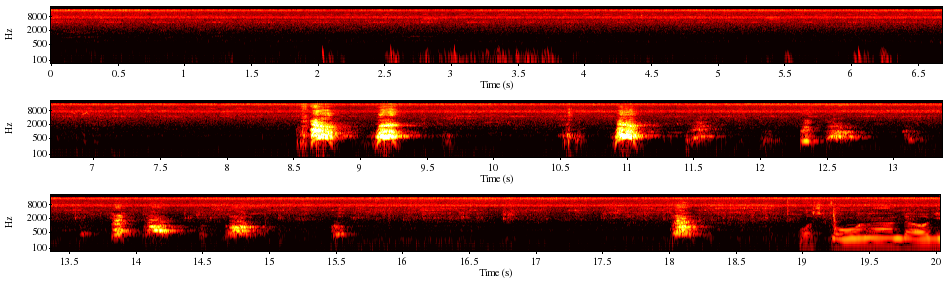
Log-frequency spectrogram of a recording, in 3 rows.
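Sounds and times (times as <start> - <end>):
dog barking: 8.5 - 9.7, 10.5 - 15.7, 18.0 - 18.4.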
